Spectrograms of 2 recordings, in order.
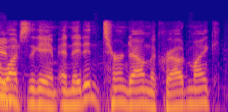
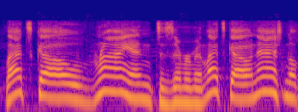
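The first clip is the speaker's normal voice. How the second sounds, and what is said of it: Nasal, adenoidal chanting voice. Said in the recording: “chanting in that adenoidy voice ... it was like fingernails on a blackboard”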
